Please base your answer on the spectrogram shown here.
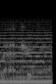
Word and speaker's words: magi: Because, as these people believe, magic isn't a thing. The ancients once wielded a force known as magic. People who mastered the art were called magi, or magi. Either way, it's a regional pronunciation thing.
